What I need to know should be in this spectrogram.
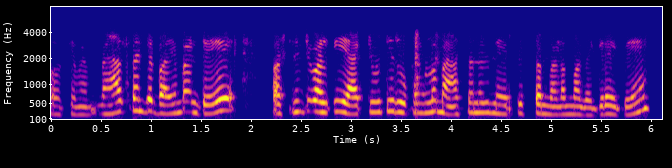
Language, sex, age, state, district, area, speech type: Telugu, female, 45-60, Andhra Pradesh, Eluru, rural, conversation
